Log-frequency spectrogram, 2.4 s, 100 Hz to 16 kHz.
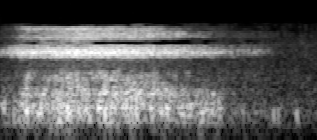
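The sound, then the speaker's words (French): A long, steady inhalation during a guided breathing exercise, a soft airy hiss that holds evenly and then tapers off before the end. “Inspire. Et expire, ça fait 2. Inspire.”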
